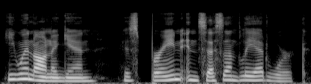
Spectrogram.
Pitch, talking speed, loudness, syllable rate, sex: 185 Hz, 155 wpm, -18 LUFS, 4.6 syllables/s, female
